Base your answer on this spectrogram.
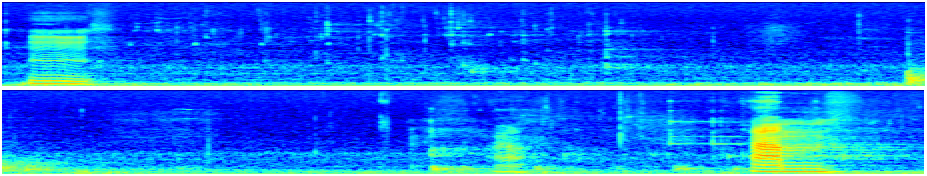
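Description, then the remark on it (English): Beer being poured into a glass, a steady low splashing and gurgling that runs throughout, with a few short louder bursts of voice breaking in now and then. “Well, I've got an empty glass, so I'm going to help myself.”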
